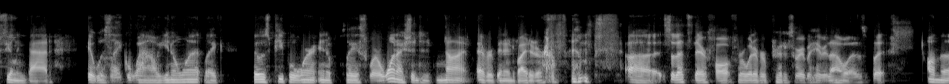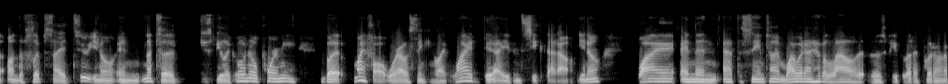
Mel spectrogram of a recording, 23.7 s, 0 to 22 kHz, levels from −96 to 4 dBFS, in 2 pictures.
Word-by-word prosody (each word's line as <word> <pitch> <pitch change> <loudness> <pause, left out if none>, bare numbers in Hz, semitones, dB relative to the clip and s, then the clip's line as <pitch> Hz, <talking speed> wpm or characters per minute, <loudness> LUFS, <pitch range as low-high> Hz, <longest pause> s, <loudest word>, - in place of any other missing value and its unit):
feeling 90 -7 -1
bad, 80 0 -1 0.5
it - - +5
was 100 -1 -3
like, 85 0 -7
wow, 100 -3 -2
you 105 +2 -1
know 105 - +1
what, 110 +1 0
like, 85 - -4 0.4
those 115 -3 +6
people 115 -4 +1
weren't 105 -1 +1
in 105 -2 0
a 90 - -2 0.2
place 100 -2 0
where, 85 - +2
1, 135 +5 +5
I 105 - +3
should 100 -2 -2
have 85 - -7
not 95 -4 +2
ever 90 -3 +2
been - - 0
invited 85 0 +2
around 90 - +2 0.2
them. - - 0 0.5
Uh, - - +3
so - - -1
that's 110 +1 +2
their 95 0 +3
fault 90 -1 0
for 100 -1 -3
whatever 95 -1 0
predatory 95 -2 -4
behavior 90 -4 -5
that 90 +1 0
was, 90 +1 -6
but - - 0 0.5
on 115 -2 +3
the 95 -2 0
on 115 -4 +2
the 100 - -2
flip 115 -2 -2
side 95 -4 -1
too, 165 - +3
you 110 - -1
know, 90 -3 0
and 90 -4 -1
not 145 +1 +1
to 95 -5 +3 0.3
just - - -13
be 110 - +1
like, 100 -1 +1
"Oh 155 0 +2
no, 150 -2 +2
poor 135 +1 0
me," 140 -2 -1 0.3
but - - +5
my 175 0 +4
fault - - 0
where 95 -1 +3
I - - +4
was 95 +1 -3
thinking 100 -2 -5
like, 85 -3 -2
"Why 155 +5 +1
did 110 0 +4
I 85 - +2
even 90 0 -2
seek - - -6
that - - -2
out?" - - -1
You 110 - -1
know, 130 +5 +1 0.5
why 135 +2 +3
and 120 0 +3
then 105 -3 +3
at 120 -1 0
the 110 - -17
same 115 +1 -1
time, 125 -2 0
why 115 +2 +5
would 130 0 +3
I 130 - +2
have 125 +1 +1
allowed 105 -1 +2
those 100 -1 -2
people 105 -2 -7
that 90 - -2
I 90 - -3
put 105 -2 0
on 95 -2 -1
a - - -6
105 Hz, 240 wpm, -25 LUFS, 95-115 Hz, 0.5 s, those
